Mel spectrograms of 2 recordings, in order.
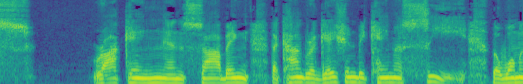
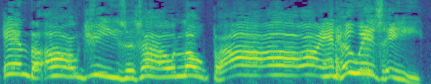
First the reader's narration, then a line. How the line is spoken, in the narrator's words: She screamed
